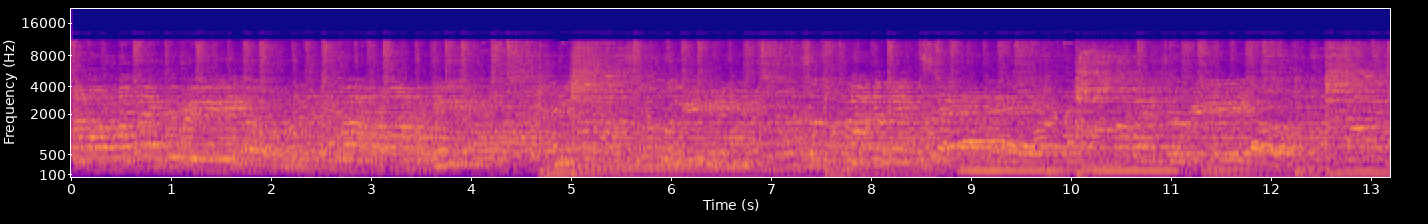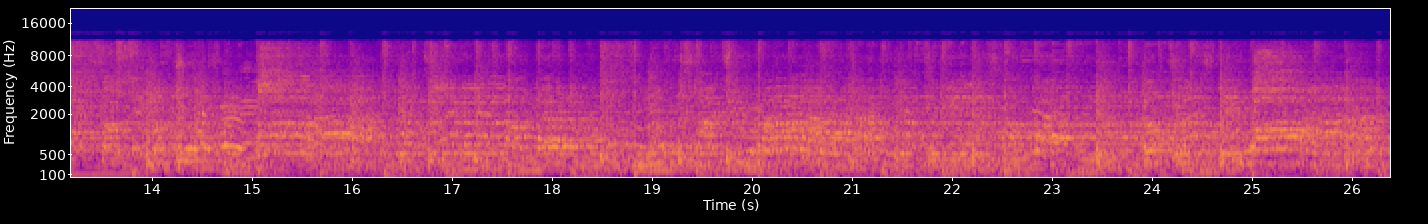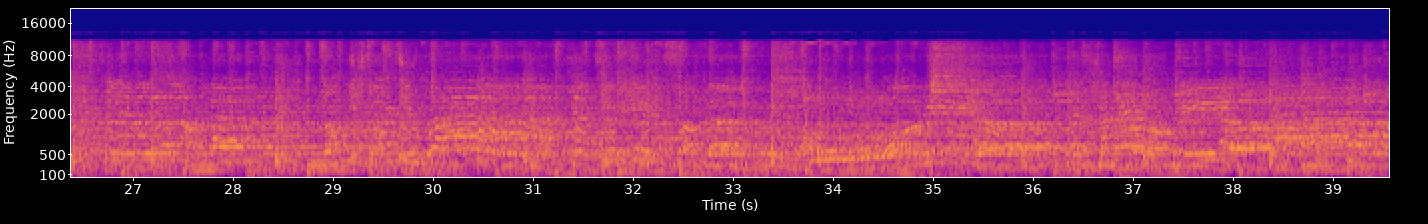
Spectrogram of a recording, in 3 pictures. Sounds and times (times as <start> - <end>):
Music: 0.0 - 39.5.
